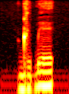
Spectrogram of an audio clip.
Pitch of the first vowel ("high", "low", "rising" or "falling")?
low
